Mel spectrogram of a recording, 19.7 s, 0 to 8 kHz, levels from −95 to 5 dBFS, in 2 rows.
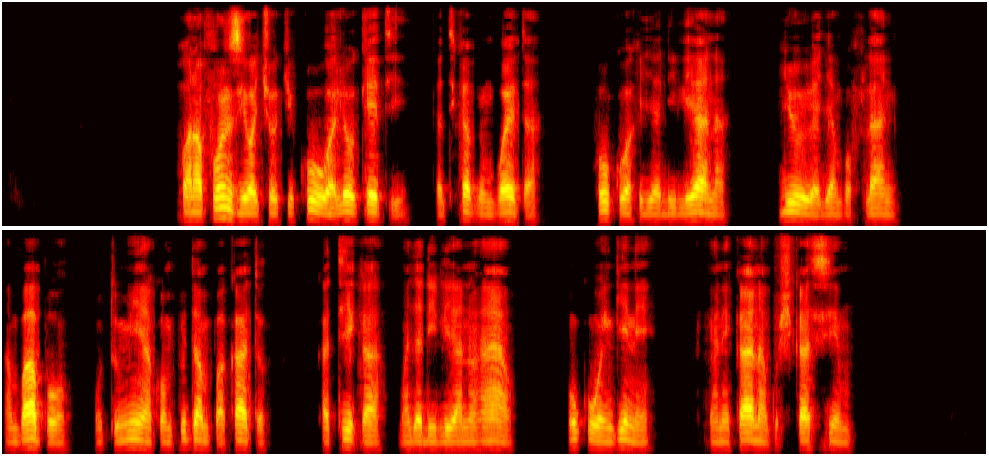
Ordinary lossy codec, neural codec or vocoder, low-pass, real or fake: AAC, 32 kbps; none; 7.2 kHz; real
